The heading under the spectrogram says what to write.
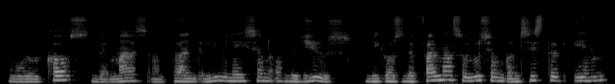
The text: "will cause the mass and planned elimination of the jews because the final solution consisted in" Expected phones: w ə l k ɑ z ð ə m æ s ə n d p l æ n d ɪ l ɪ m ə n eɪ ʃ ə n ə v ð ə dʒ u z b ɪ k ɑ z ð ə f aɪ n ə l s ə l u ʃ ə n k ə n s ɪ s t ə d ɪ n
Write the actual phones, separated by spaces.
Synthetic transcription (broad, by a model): w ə l k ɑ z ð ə m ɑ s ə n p l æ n ɪ l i m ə n eɪ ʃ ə n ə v ð ə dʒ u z b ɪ k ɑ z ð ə f aɪ n ə l s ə l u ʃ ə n k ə n s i s t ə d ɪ n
